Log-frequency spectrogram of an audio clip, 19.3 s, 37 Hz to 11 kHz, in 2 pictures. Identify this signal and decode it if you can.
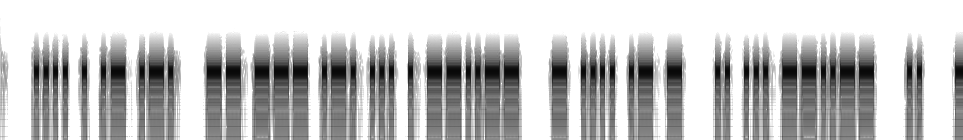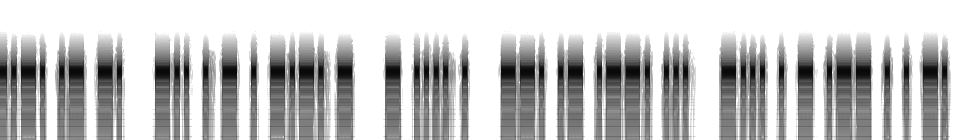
Morse code, heard as a keyed tone, about 25 wpm, 600 Hz. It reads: HEAR MORSE, THAT IS, I CAN DETECT THE GAPS BETWEEN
